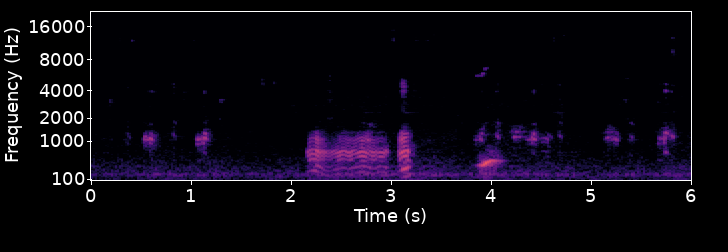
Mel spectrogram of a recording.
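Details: Goose parents on an evening nest urging their goslings to leap down: soft nasal grunting notes, then a longer wavering honk and a few quick clipped calls, with quieter short notes spaced around them.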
